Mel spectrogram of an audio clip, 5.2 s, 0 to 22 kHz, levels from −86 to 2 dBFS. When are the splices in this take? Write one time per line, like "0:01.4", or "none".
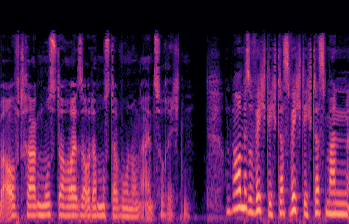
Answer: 0:03.7
0:04.3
